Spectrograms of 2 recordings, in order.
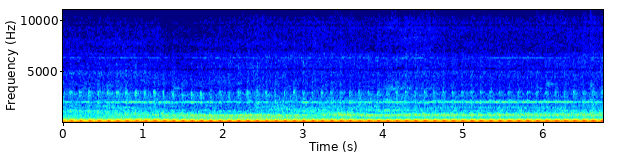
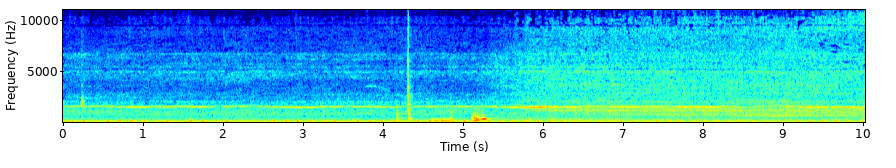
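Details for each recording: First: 1998 Pontiac Trans Am that ticks at cold start until warm: a steady warm idle with a slight uneven lope about three times a second; owner suspects a slight miss but isn't sure. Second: 1998 Pontiac Trans Am with a new alternator, after residual belt material was wire-wheeled off the harmonic balancer that had been ticking: a steady, even idle with a smooth low hum and no ticking or knocking.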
